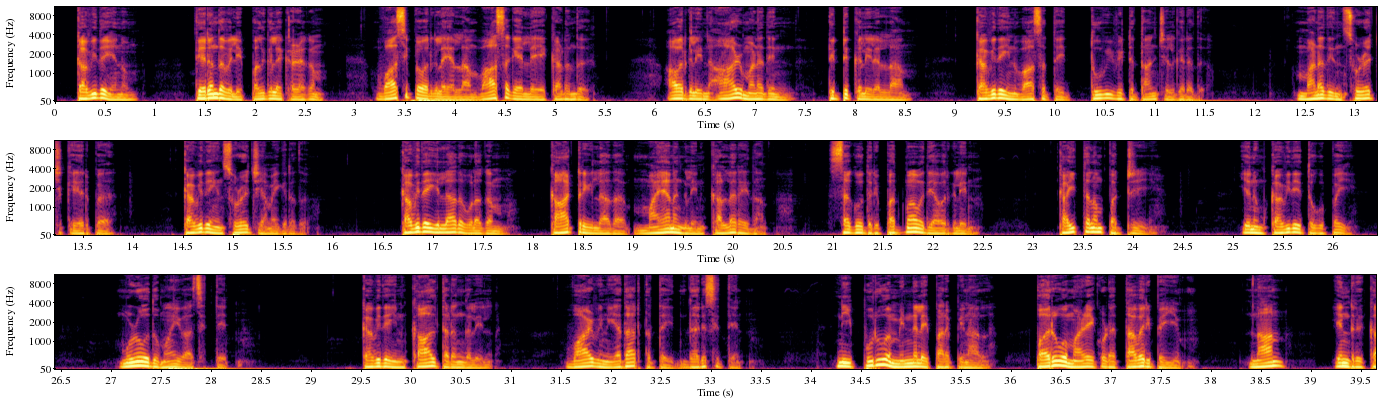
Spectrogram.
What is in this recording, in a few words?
Tamil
